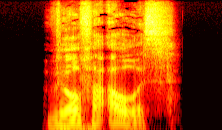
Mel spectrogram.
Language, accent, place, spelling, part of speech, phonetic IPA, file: German, Germany, Berlin, würfe aus, verb, [ˌvʏʁfə ˈaʊ̯s], De-würfe aus.ogg
- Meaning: first/third-person singular subjunctive II of auswerfen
